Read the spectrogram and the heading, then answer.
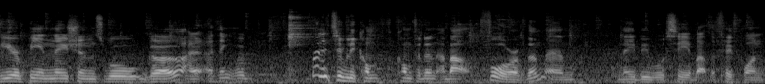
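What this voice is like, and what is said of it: British accent. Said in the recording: “As you can tell by my accent, I am very British”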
